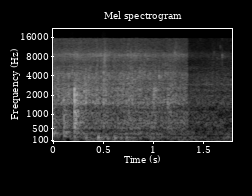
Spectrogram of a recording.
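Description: Onion pieces fry in hot oil with bay leaves and cinnamon for a chicken curry, giving a loud close crackling sizzle with a brief stir early on that drops abruptly to a quieter hiss near the end.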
